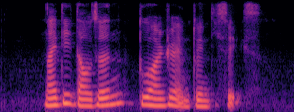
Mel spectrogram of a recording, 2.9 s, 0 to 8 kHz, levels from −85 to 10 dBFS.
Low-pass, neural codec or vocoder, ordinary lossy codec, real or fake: 7.2 kHz; none; Opus, 32 kbps; real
